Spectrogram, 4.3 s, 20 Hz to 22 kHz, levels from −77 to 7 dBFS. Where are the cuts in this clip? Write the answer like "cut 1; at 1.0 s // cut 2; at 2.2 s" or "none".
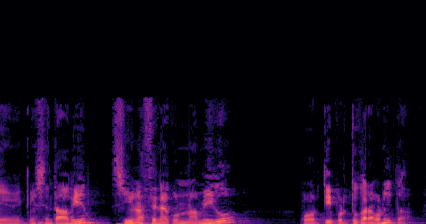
cut 1; at 1.1 s // cut 2; at 3.0 s

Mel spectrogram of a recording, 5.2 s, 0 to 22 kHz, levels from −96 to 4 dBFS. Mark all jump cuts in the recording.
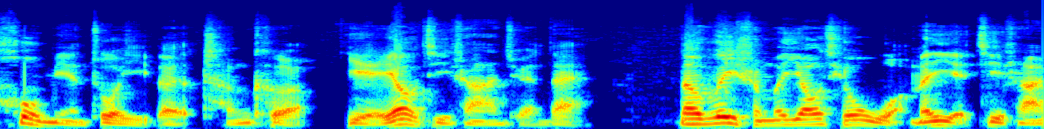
cut 1; at 3.2 s

